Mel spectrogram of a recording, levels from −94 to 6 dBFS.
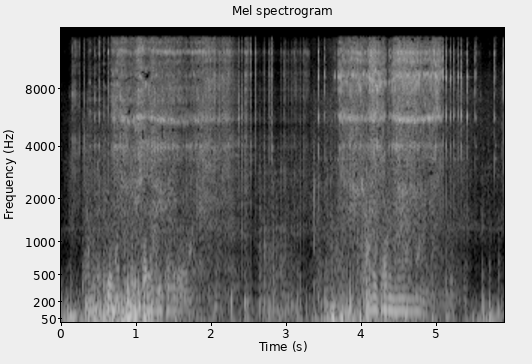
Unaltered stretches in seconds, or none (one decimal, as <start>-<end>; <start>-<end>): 0.0-1.9; 3.3-5.9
